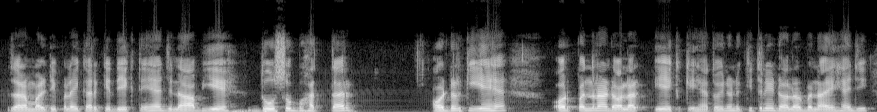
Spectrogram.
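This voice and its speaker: Hoarse woman explaining patiently. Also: fairly low pitch, no room sound, muffled recording. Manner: keeps checking in with "okay?" and repeats points patiently. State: sore, hoarse throat. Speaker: online earning tutorial host. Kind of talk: casual screen tutorial.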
